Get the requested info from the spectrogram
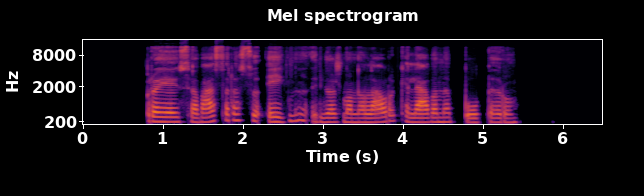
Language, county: Lithuanian, Klaipėda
